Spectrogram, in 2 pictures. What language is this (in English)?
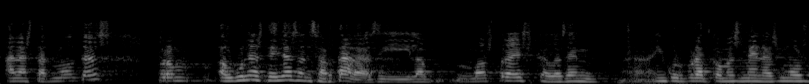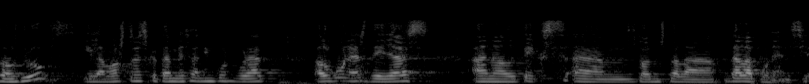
Catalan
